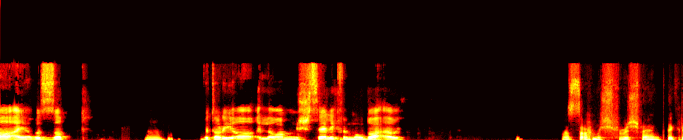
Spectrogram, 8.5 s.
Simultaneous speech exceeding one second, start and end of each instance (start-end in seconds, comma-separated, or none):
none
